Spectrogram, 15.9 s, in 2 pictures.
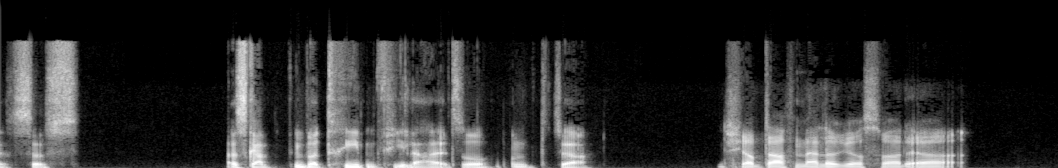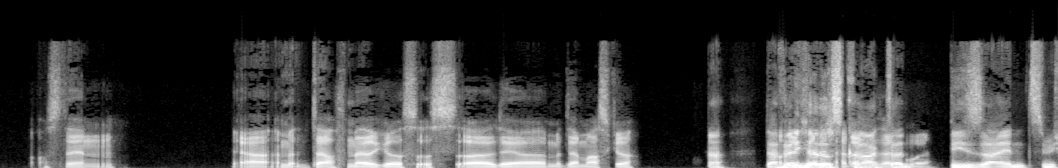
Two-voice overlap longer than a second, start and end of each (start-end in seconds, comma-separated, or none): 13.7-14.9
